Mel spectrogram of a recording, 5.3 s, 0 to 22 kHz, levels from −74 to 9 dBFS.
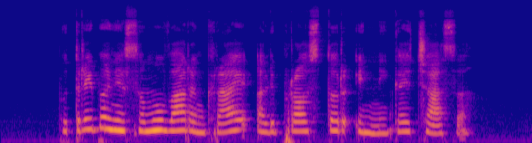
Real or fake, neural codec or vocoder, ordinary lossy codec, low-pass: real; none; none; 19.8 kHz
